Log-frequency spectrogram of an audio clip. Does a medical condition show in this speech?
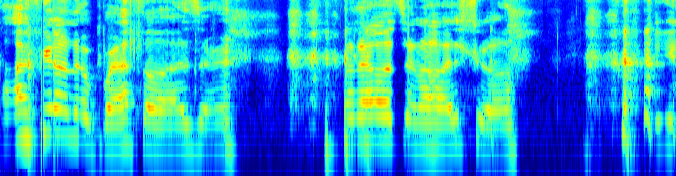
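Yes: Friedreich's ataxia; degenerative neurological disease, diagnosed around age 16, affects balance, coordination and heart, no cure or treatments; affects speech, sounds drunk all the time.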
